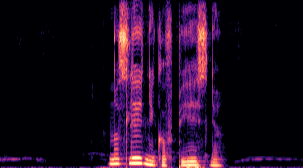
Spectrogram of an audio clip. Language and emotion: Russian, sad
